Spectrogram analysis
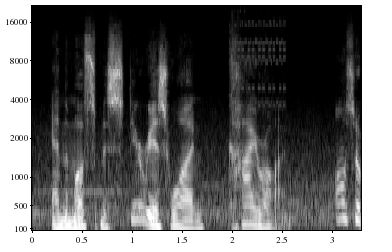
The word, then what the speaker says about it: Charon: And finally, while standing on Pluto, you would see its five moons: Styx, Nix, Kerberos, Hydra, and the most mysterious one, Charon, also pronounced Sharon.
